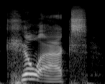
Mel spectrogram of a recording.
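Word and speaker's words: Kilaak: And it's basically the same stuff, as she's just saying, oh yeah, so the aliens are called the Killax. They don't pronounce it that way in Japanese, but just pronouncing it in English, it's Killax, which, I mean, right, seems a little on the nose, I don't know.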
